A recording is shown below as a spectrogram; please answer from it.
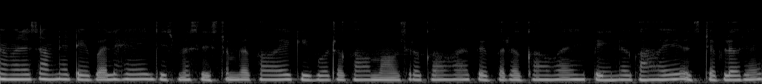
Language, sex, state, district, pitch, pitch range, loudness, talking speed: Hindi, female, Bihar, Bhagalpur, 215 Hz, 210-225 Hz, -33 LUFS, 230 wpm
